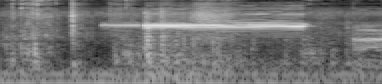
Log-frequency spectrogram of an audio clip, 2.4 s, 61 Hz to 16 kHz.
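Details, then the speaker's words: EZGO RXV 48-volt golf cart that won't run, key turned on in Run position: single high steady electronic controller beep at key-on, taken to mean a bad electric brake needing replacement; suspected, not confirmed. "so we hear a beep beep beep all right so what that means man uh no more tests needed for this what that means is the E bra is bad uh replace your e brake"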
